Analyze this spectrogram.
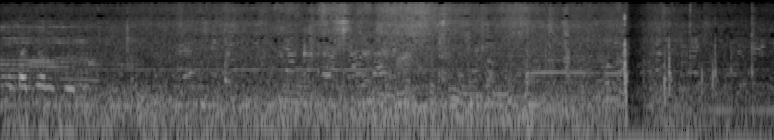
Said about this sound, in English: Soon after leaving his seat, he collapsed onto the floor of the plane. On a video recorded by one of the other passengers, you can hear him moaning in pain.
